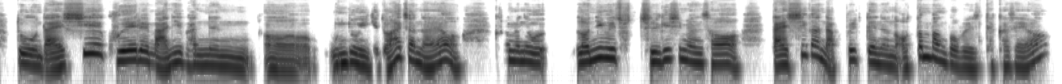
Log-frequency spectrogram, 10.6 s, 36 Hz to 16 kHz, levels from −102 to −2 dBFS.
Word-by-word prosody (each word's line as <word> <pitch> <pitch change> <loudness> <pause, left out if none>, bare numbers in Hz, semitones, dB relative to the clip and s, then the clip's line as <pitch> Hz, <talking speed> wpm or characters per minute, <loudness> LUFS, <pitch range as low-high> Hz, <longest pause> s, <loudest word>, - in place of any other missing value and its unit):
또 150 -4 +1
날씨에 140 - +3
구애를 205 -1 +5
많이 165 +7 +1
받는 145 -5 -1 0.2
어 110 -2 -3 0.2
운동이기도 150 -4 0
하잖아요. 205 - +1 0.3
그러면은 195 -3 -1
어 - - -2 0.3
러닝을 230 +6 +4
저 - - -6
즐기시면서 180 - 0 0.3
날씨가 265 - +2
나쁠 215 0 -2
때는 160 -9 -2
어떤 125 - 0
방법을 150 - -1
택하세요? 135 - -5
165 Hz, 290 characters per minute, -25 LUFS, 135-210 Hz, 0.3 s, 구애를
